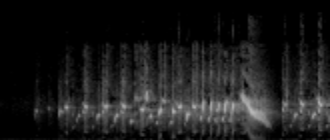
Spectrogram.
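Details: Goldfinch song for tutoring young birds and hybrids: soft opening notes build into a dense run of tinkling chirps, a loud descending buzz, then more quick twittering.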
